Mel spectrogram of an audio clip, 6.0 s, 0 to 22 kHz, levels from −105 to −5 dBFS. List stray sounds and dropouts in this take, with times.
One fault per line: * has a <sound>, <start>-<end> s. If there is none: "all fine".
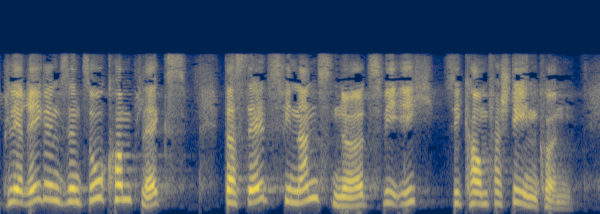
all fine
